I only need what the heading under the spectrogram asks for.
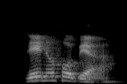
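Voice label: "xenofobia", Malay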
